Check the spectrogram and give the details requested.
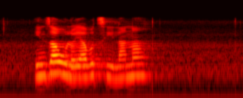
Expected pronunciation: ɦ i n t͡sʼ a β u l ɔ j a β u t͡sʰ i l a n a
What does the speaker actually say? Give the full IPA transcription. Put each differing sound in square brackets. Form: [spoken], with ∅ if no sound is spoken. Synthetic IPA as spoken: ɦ i n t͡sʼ a [w] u l ɔ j a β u t͡sʰ i l a n a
